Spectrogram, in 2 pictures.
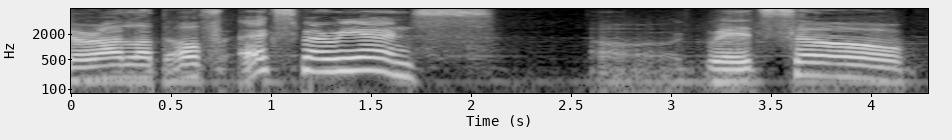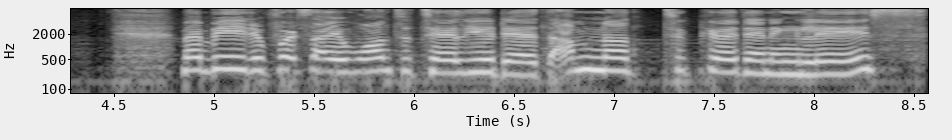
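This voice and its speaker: With an Indonesian accent, a woman speaks very slowly at a high pitch with lively intonation, in a dry, close sound with no echo. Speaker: podcast host. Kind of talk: interview.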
